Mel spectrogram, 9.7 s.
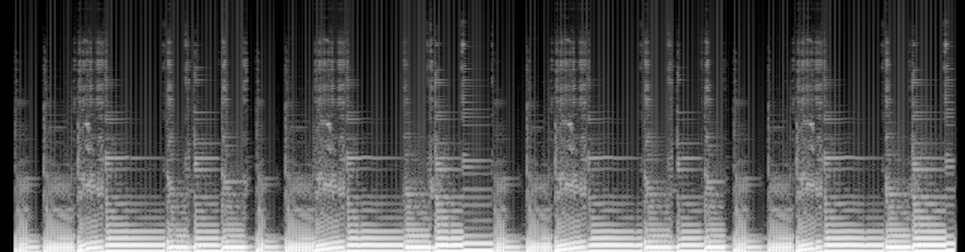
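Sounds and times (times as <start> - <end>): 
bass: 0.1 - 9.6.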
